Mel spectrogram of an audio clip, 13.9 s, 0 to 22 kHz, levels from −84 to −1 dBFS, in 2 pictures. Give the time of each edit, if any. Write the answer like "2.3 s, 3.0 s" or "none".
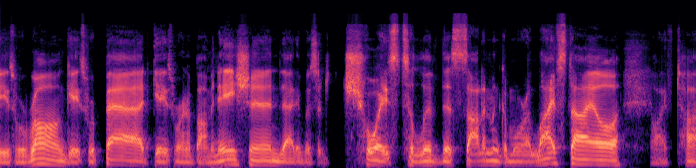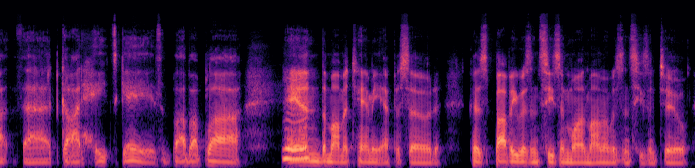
6.5 s, 9.8 s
